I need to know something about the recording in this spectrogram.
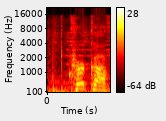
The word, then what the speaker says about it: Kirkhoff: Well, no, Kirkhoff rhymes with jerk off.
